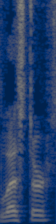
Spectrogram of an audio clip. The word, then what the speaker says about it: Leicester: A listener named Simon Edwards wrote in and said, dear Rogues, my name is Simon from Leicester, pronounced Lester. Sorry. Okay. – Leicester. I think it's Leicester. – It's Lester. Lester.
